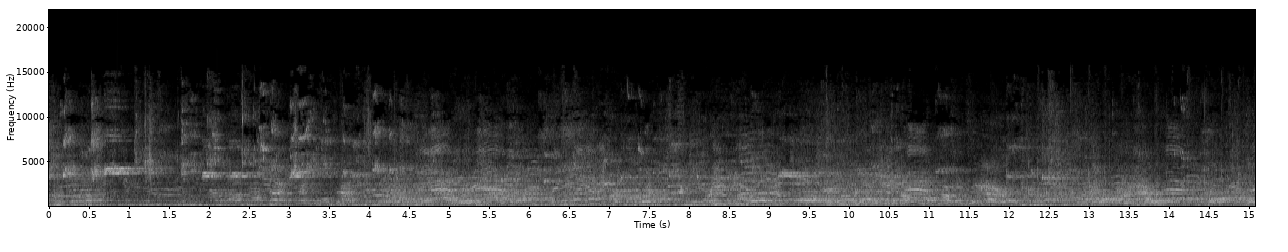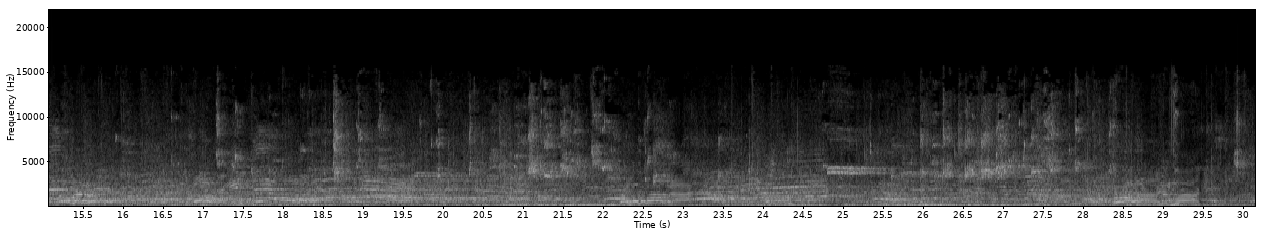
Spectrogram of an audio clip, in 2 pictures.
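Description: A basketball bouncing on a hardwood gym floor during play, with indistinct voices of players and spectators throughout, echoing in a large gym.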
